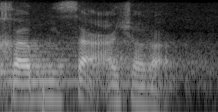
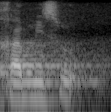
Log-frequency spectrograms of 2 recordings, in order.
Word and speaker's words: الخامس عشر: Al-babul khamisa asyara, dibacanya seperti itu, bukan al-babul khamisu, karena ini mabniyun lil fathi, ya, mabniyun alal fathi, dibina atas fathah.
